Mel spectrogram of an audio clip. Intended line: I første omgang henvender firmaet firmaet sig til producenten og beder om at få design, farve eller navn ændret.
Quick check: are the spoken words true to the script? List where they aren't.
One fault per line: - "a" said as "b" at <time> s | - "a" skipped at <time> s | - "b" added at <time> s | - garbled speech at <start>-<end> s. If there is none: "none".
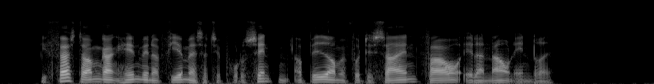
- "firmaet" skipped at 2.0 s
